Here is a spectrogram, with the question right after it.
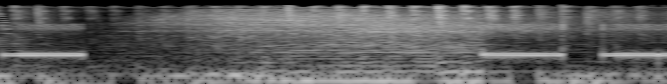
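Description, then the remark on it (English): An outgoing call's ringback tone, placed to someone who had just texted, purrs in a double-ring pattern, a steady electronic tone that cuts out and returns, with the low rumble of a car engine underneath and nobody picking up. “What, you just texted and you don't answer your phone?”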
